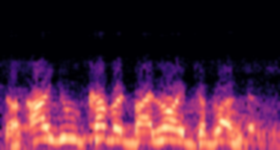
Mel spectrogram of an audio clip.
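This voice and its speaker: Dry, high-voiced guest star. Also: male voice, sing-song, a little fast. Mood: dry, teasing. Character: dry, courtly, needling film-star guest. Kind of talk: 1940s radio comedy acting. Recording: dull, faintly noisy vintage radio.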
